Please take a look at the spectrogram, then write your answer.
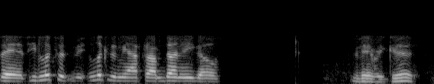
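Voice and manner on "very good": soft, quiet, meek and humble voice. Retelling an audition, quoting the executive producer: imitating John Ridley, quiet and meek. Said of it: "it's very quiet and meek and humble".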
